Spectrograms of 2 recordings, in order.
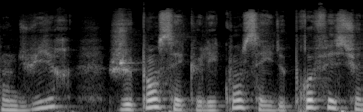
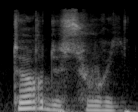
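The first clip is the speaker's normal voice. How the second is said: ordinary delivery, nothing marked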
